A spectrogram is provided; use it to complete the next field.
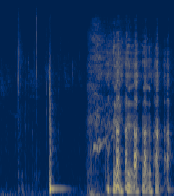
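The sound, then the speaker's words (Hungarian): A few sharp plastic pops ring out, then a squeezed plastic soft-drink bottle is released and springs back with a loud, crackling crinkle in quick rough bursts, with no one talking. “És várja, még egy hang kell, ahogy elengeded a műanyag palackot.”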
